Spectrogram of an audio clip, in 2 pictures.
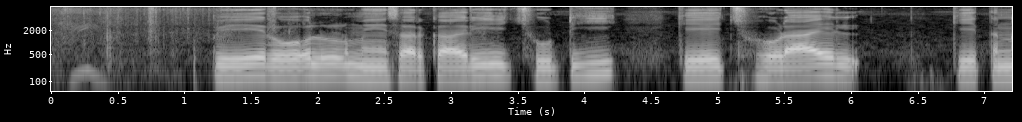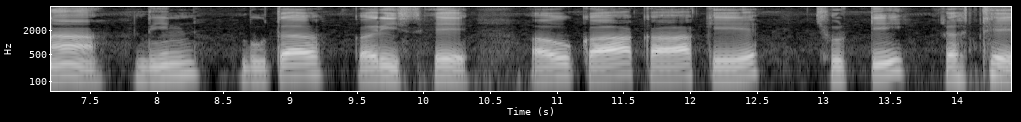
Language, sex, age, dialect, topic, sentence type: Chhattisgarhi, male, 18-24, Northern/Bhandar, banking, statement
